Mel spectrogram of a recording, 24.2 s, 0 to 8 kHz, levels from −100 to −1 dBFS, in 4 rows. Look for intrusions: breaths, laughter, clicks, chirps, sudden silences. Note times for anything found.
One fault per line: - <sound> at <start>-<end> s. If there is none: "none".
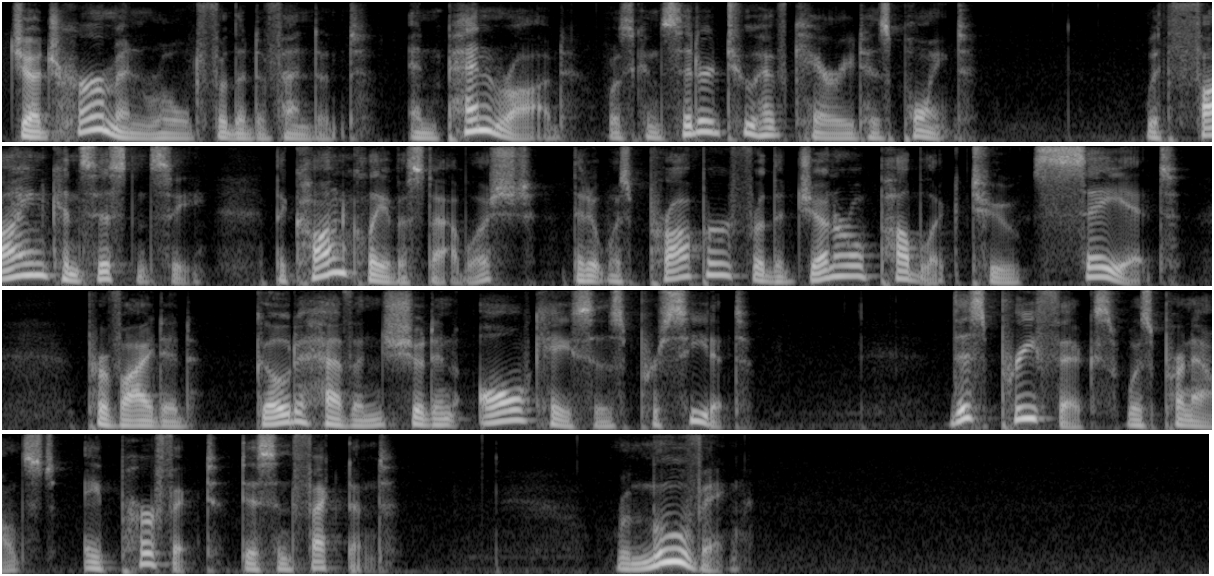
none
